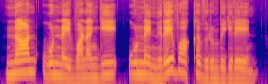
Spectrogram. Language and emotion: Tamil, neutral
